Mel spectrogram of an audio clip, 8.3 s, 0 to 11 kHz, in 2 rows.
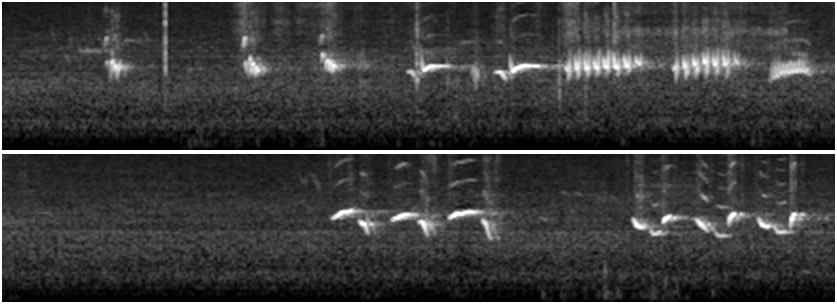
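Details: Mockingbird singing outside a home doorway on March 31, 2010: bright, varied whistled and chirping phrases, each note repeated several times in quick bursts, with short pauses between groups and a quiet background.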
